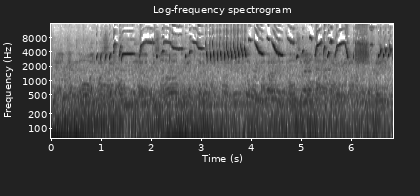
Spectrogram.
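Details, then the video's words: Pet goldfinch-canary hybrid singing a rich, varied medley: rapid trills, slurred whistles and sharp chirps in close succession, while a football match commentary plays faintly in the background. "The maestro's singing is amazing - the goldfinch hybrid"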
